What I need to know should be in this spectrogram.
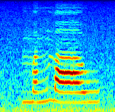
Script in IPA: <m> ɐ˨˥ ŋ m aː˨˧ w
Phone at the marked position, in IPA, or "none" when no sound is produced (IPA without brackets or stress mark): m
